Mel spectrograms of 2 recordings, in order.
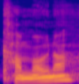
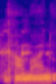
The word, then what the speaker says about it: Carmona: And his current car, an 05 997 Carrera S Carmona. I've got to make sure I say it right, not Carmine. Carmona, Tony. Carmona Red, very rare, very special car.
